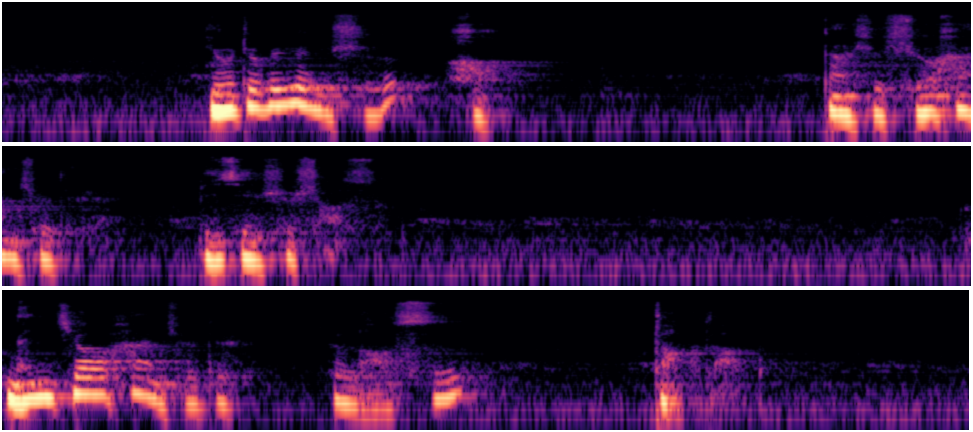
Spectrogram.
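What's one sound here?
An elderly man speaks calmly into a clip-on microphone, with pauses.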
